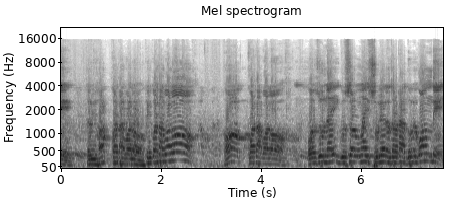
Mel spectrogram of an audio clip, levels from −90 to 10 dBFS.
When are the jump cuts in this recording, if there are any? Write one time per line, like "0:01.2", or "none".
0:04.8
